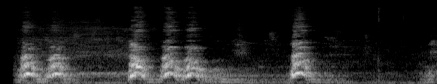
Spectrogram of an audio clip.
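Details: Stray dogs being moved by volunteers from a rescue centre in Ulsan, South Korea, bark in sharp bursts: paired and single harsh barks, about six in all, fading into quieter yelps while people talk nearby.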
